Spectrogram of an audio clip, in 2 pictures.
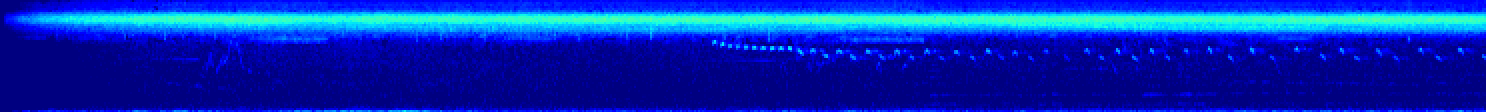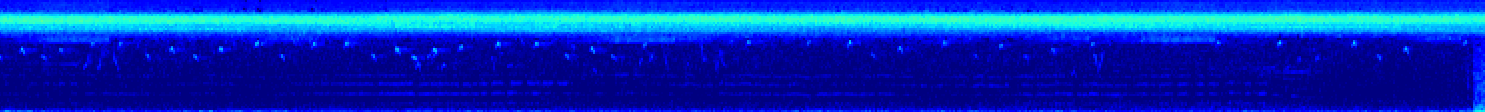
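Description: Steady high-pitched chorus of insects outdoors, with a run of quick high chirps about a quarter of the way in.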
